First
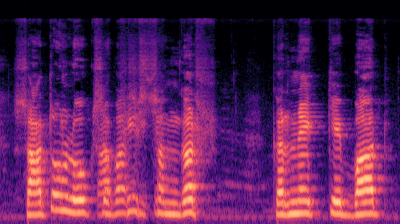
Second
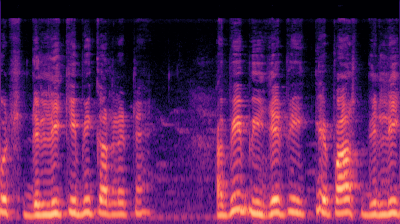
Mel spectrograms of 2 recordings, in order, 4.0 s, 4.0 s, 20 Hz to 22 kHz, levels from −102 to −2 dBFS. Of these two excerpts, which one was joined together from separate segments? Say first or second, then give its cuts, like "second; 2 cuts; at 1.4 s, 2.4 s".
first; 1 cut; at 1.3 s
